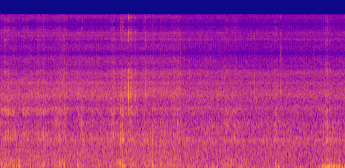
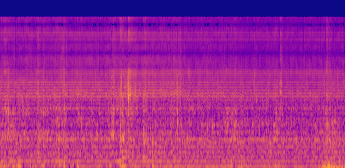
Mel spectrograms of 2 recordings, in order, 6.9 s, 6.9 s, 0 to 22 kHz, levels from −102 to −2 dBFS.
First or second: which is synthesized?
second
